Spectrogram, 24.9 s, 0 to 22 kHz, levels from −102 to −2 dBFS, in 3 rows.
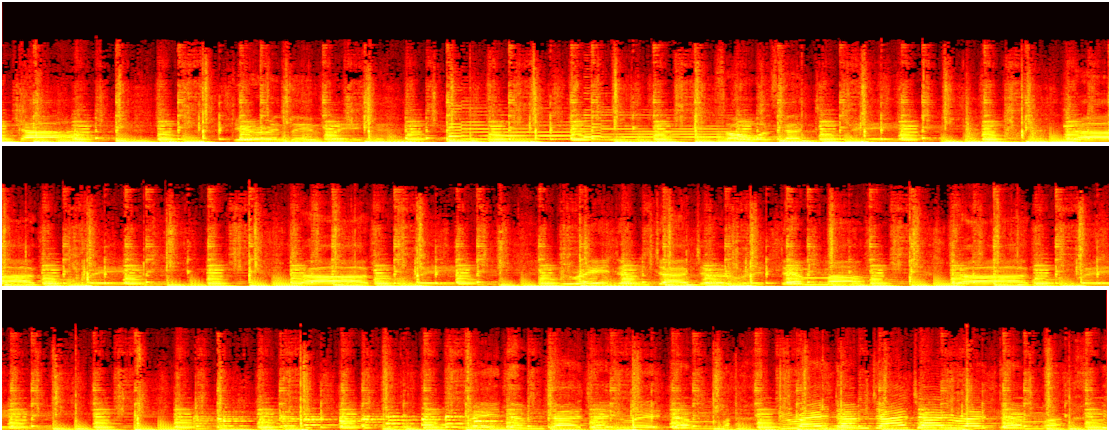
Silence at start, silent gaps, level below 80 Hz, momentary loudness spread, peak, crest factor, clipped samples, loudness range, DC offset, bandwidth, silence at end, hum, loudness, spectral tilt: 0 s; none; -30 dBFS; 5 LU; -2 dBFS; 18 dB; under 0.1%; 2 LU; under 0.1%; 16 kHz; 0 s; none; -20 LUFS; -5 dB/octave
